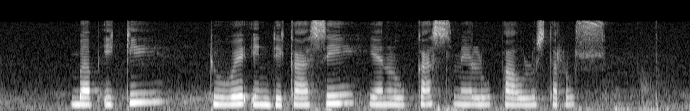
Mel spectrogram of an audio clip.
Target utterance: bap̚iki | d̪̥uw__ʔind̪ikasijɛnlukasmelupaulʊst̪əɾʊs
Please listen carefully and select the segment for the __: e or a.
e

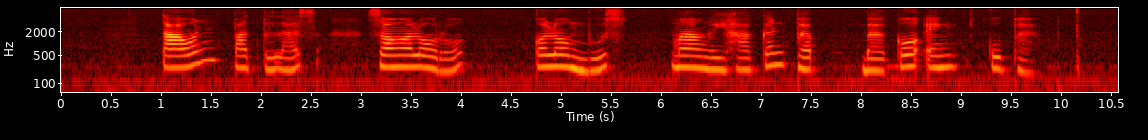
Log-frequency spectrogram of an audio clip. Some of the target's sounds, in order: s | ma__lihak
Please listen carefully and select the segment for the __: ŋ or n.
ŋ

